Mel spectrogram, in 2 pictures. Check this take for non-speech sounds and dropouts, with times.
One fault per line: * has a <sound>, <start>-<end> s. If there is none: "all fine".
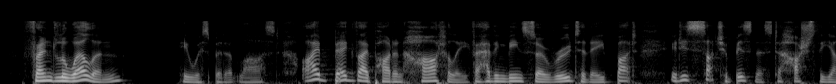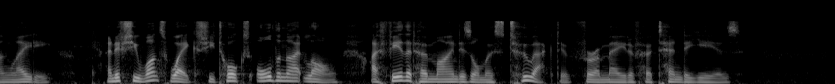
all fine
